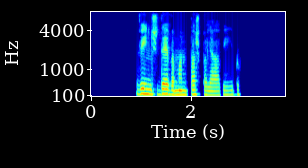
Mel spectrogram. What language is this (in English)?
Latvian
